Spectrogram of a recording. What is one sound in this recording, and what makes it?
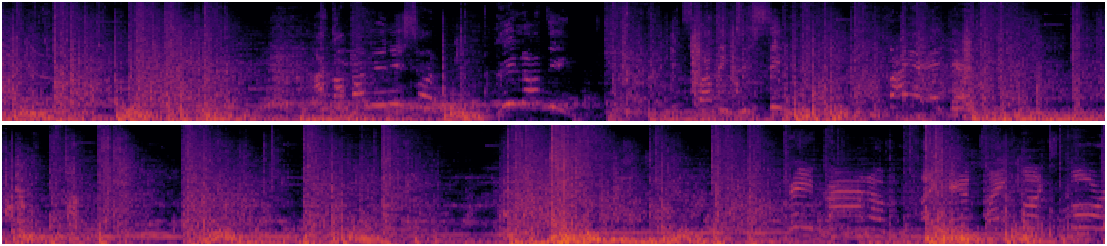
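Explosions boom and debris scatters.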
